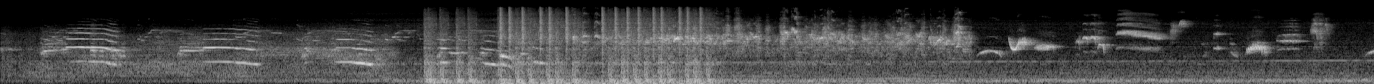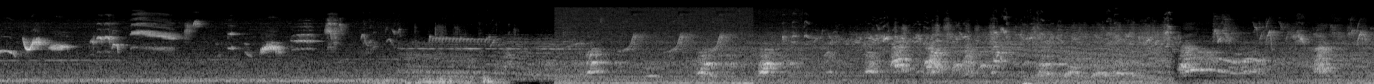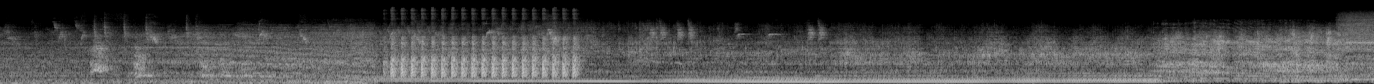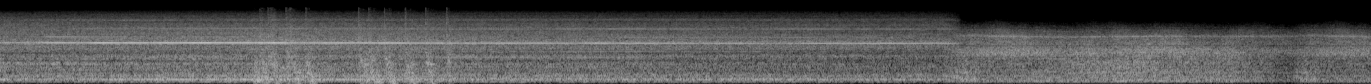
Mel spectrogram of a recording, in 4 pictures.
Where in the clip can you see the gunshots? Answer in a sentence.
The gunshots can be heard from 4.2 to 7.2 s, from 31.3 to 33.3 s and from 43.8 to 45.8 s.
